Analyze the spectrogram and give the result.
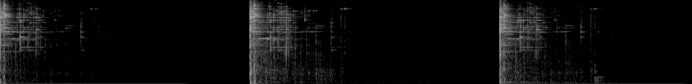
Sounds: glass
shatter

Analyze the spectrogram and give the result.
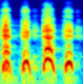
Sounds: breathing
respiratory sounds

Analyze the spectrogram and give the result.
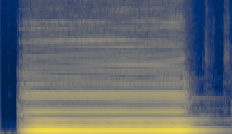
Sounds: musical instrument
music
bowed string instrument

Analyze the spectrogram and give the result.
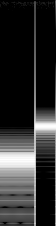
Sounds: alarm

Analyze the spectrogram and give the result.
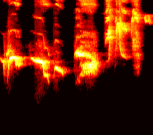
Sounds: wild animals
animal
bird

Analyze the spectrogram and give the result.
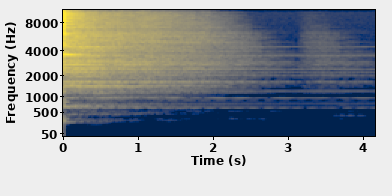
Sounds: percussion
cymbal
musical instrument
music
hi-hat

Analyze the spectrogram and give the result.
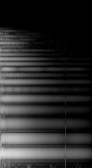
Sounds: keyboard (musical)
musical instrument
music
piano

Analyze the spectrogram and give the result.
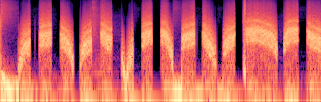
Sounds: musical instrument
scratching (performance technique)
music

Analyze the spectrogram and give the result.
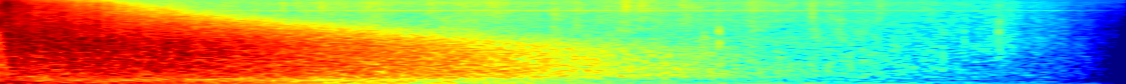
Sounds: explosion

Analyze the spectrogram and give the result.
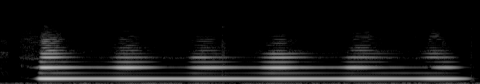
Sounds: musical instrument
music
wind instrument

